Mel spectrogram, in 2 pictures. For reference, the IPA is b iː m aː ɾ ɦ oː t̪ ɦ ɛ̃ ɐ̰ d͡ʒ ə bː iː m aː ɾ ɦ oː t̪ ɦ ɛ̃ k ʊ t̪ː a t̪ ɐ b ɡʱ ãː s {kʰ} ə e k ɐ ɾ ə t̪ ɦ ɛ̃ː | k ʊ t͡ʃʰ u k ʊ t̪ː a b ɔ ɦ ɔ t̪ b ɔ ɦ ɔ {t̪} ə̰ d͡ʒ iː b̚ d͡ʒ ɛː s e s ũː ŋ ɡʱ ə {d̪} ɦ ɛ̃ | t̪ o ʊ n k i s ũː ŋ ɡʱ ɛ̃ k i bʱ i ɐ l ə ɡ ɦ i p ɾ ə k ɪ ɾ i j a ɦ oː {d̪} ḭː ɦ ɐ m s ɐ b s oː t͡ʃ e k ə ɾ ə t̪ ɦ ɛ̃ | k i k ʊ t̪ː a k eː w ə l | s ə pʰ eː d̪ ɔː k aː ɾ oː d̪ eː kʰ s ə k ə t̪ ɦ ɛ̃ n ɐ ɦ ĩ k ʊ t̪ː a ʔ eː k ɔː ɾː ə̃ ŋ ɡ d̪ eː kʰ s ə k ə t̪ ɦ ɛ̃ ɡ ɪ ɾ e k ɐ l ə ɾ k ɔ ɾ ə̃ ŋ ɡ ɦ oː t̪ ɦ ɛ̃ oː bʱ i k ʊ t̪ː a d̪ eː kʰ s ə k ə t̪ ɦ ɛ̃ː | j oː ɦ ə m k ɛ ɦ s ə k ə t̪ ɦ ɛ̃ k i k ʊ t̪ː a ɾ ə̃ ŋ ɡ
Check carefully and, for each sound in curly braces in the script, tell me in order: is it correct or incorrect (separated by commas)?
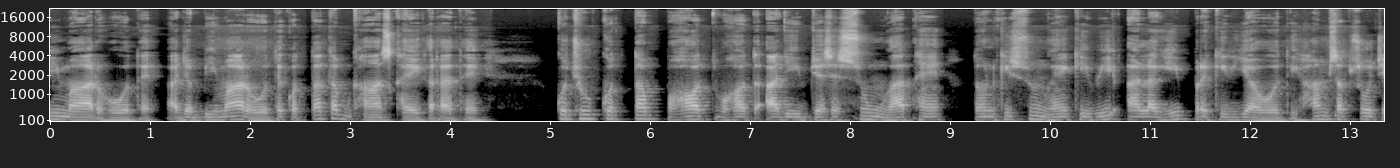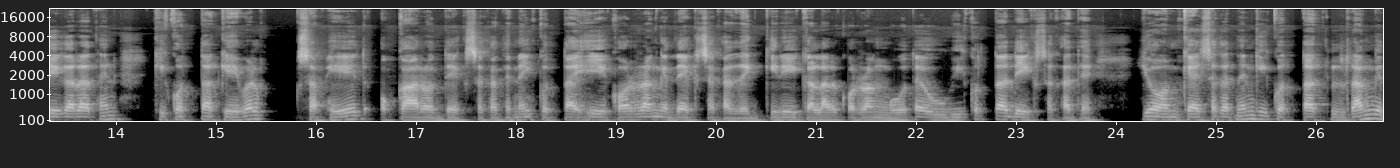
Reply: correct, correct, incorrect, incorrect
